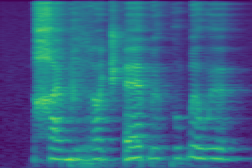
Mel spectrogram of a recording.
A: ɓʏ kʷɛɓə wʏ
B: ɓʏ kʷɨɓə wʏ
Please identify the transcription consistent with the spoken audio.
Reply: B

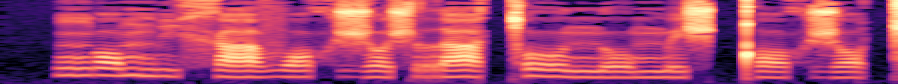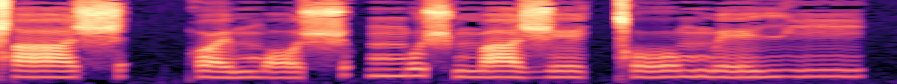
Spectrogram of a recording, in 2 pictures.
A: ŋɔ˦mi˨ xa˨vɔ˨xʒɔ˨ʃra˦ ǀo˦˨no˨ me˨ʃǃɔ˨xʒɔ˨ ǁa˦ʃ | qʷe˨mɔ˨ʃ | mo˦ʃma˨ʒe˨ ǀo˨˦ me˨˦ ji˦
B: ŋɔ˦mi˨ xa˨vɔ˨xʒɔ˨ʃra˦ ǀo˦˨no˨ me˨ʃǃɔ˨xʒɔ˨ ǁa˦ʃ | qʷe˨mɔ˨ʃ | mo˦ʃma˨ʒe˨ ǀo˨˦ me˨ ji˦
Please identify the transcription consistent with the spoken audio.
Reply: A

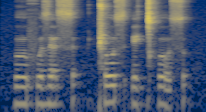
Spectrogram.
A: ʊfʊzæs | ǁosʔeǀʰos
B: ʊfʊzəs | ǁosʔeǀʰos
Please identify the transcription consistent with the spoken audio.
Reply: B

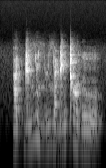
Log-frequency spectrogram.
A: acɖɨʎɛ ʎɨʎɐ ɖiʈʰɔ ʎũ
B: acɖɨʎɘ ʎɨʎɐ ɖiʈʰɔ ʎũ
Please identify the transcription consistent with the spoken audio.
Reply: B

